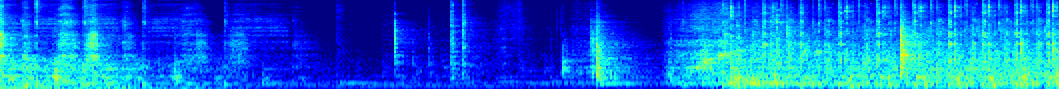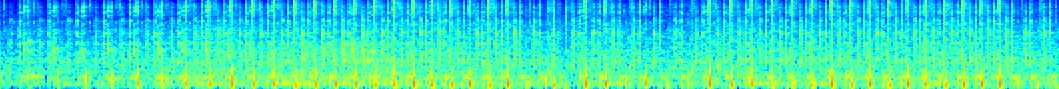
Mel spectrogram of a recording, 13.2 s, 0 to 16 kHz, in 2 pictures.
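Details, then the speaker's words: 1993 Little Wonder push leaf blower, 5 hp Briggs & Stratton flathead (model 135212-1216-E1), little or no compression: rough uneven running after a few pulls, never reaching full speed; bottom end sounds good, compression blowing out intake, intake valve suspected. "Well, that was kind of surprising. I did not expect the engine to start. You know, didn't run well, but it ran good enough to at least know that the bottom end sounds good."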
